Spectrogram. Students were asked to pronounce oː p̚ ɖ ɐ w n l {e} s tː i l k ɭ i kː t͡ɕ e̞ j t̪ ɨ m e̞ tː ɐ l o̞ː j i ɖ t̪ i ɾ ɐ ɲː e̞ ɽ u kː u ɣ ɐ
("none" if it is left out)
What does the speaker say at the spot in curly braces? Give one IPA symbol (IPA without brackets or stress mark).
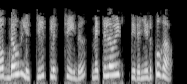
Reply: i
